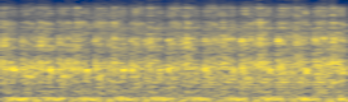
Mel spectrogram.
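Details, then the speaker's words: Old diesel bus that had sat for years, running after its starting problems: even, steady diesel clatter at idle with no misses or surging. Normal idle. "the cowling on it's actually running well yeah and if I remember right this thing had been sitting for years"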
